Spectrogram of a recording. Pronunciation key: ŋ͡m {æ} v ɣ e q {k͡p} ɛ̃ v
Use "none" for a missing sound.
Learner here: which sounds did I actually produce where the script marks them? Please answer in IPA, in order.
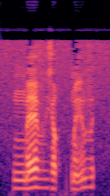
æ, k͡p

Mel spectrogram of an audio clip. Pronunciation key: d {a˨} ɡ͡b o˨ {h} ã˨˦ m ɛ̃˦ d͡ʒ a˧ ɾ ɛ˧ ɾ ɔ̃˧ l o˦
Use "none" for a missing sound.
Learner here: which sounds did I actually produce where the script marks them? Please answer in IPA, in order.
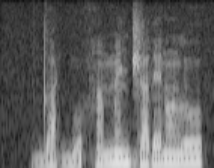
a˨, h

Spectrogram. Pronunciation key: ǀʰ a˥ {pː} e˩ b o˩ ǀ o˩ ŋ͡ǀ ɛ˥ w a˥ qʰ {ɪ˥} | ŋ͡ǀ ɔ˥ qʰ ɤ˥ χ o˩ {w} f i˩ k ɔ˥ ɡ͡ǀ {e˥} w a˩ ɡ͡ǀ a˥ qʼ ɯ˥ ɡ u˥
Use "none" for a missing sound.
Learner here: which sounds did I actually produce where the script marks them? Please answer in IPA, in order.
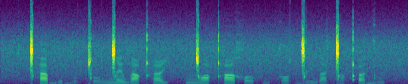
b, i˥, none, e˥

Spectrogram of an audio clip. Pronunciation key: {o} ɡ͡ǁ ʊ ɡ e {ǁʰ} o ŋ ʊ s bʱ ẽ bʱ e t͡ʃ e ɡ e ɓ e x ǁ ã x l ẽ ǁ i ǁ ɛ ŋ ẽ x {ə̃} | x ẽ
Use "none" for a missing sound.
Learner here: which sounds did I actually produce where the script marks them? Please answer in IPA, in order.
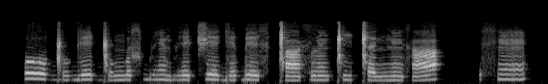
o, ɡ͡ǁ, ã

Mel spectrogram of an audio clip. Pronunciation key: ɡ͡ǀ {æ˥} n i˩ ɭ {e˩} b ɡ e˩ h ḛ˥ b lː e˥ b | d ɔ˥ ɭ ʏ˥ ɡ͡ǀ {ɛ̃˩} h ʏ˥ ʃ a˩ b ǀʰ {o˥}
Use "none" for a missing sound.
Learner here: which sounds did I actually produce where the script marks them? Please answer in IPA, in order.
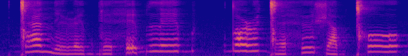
æ˥, e˩, ɛ˩, o˥

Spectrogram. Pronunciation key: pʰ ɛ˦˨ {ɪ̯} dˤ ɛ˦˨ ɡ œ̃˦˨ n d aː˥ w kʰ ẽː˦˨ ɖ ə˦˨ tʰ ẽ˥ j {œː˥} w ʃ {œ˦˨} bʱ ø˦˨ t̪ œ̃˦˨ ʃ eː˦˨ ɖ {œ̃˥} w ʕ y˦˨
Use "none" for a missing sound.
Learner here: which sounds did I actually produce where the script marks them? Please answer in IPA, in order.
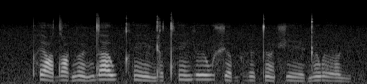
ɪ̯, øː˥, œ˦˨, œ̃˥

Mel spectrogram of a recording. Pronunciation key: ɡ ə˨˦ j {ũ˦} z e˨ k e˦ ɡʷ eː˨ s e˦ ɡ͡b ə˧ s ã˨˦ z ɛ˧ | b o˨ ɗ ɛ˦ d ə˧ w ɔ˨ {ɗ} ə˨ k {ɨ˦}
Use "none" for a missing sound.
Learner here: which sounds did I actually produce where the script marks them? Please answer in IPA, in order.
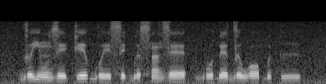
ũ˨, ɓ, ɨ˦

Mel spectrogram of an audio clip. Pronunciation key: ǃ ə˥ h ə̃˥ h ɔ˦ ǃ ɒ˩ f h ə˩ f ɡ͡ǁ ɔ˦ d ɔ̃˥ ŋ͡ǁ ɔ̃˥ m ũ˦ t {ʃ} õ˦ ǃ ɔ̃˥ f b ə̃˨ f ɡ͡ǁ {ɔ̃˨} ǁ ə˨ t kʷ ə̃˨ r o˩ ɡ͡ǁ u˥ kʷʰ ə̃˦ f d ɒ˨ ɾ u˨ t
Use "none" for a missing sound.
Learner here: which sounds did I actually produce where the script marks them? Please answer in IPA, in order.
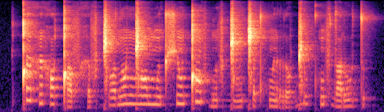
ʃ, ɔ̃˨

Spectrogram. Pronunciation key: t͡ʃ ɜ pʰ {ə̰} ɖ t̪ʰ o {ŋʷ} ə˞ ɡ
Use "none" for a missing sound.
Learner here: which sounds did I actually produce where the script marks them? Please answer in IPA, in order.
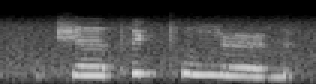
ə, ŋ

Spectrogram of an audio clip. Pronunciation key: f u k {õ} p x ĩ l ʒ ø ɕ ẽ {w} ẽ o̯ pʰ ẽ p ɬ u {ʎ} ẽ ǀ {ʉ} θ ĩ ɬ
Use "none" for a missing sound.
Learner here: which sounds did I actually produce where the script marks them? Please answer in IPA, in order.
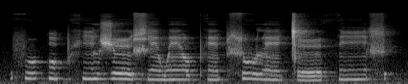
õ, w, l, ø

